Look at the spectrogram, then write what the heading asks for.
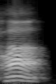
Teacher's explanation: জবরের পরে যদি খালি আলিফ আসে, তাহলে কি এক আলিফ টান। জবরের পরে খালি আলিফ, এক আলিফ টান। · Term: সাধারণ মদ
